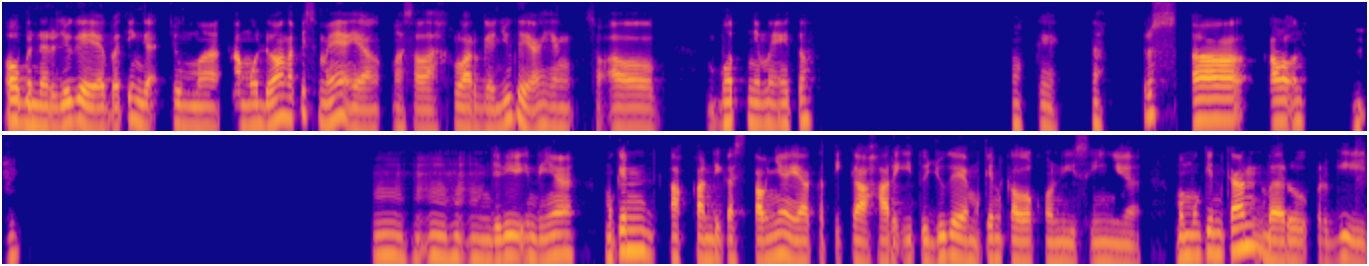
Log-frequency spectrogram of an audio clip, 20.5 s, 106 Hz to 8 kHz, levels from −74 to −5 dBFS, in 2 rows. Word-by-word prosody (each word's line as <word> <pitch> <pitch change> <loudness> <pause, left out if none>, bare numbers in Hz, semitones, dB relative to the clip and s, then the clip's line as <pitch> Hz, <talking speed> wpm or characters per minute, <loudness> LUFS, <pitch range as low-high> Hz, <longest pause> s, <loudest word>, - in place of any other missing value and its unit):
Oh 155 - +6
bener 130 -1 +2
juga 145 +2 +3
ya, - - +4
berarti 120 +7 -2
gak - - -6
cuma 125 -2 -2 0.2
kamu 130 0 +1
doang, 155 +6 +5
tapi 170 - -3
sebenarnya 150 +7 +2
ya 110 - +2 0.2
masalah 110 -2 -1
keluarga 120 -2 +1
juga 160 0 -1
ya - - +1
yang 120 - -3 0.2
soal 120 0 -1 0.7
mood-nya 145 0 -1
me 135 - -1
itu. 155 +3 -5 1.5
Oke, 130 -3 -9 0.2
nah 140 -2 -5 0.3
terus, 185 +1 -4 0.2
eee, 160 +1 +9 0.3
kalau 150 +1 +5
unt 150 - -11 0.3
mhm? 130 +2 -10 2.6
Mmm, 140 -2 -5
mhm 135 +3 -6 0.2
mhm. 130 +1 -7
Jadi 125 +3 0
intinya 135 +2 0 0.3
mungkin 170 +6 +3 0.2
akan 130 -1 +2
dikasih 125 -1 -4
taunya 130 +4 +3
ya 120 - +4
ketika 110 - +1
hari 120 0 +3
itu 120 -1 -5
juga 140 +2 -1
ya, - - +2
mungkin 130 +2 -4
kalau 115 -1 +1
kondisinya 110 -2 -5 0.2
memungkinkan, 160 +7 +3
baru 115 -1 +2
pergi, 115 -1 -5
130 Hz, 145 wpm, -24 LUFS, 120-145 Hz, 2.6 s, eee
